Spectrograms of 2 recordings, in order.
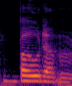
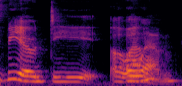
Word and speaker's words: Bodom: And it's So, this is the Lake Bodom murders. I've heard it called Lake Bottom, too, but I'm going to call it Lake Bodom because it sounds better. And it's b o d o m.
